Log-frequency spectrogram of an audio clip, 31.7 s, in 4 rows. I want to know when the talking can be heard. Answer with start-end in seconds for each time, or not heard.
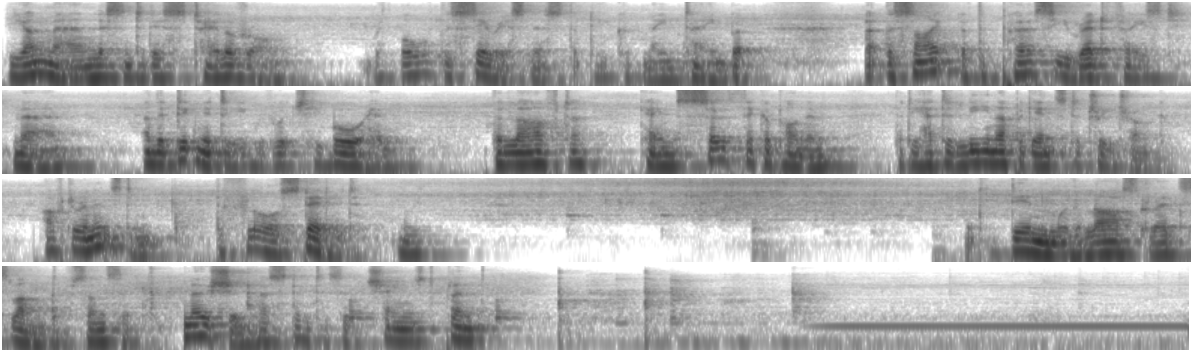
0.0-18.6, 22.2-27.0.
